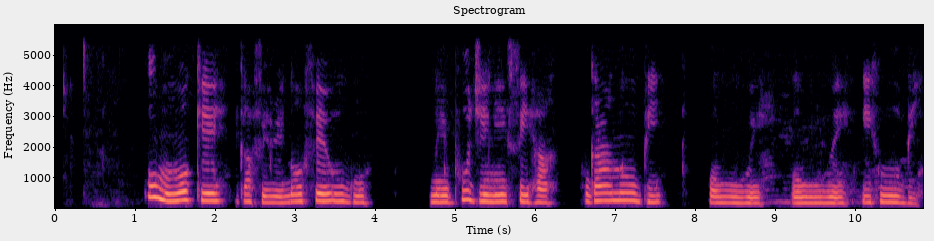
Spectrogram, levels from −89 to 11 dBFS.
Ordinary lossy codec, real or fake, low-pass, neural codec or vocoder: none; fake; 5.4 kHz; vocoder, 22.05 kHz, 80 mel bands, Vocos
